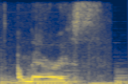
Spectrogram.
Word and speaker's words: Amaris: your host danielle i'm maris yes it is pronounced a marist don't ask my parents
